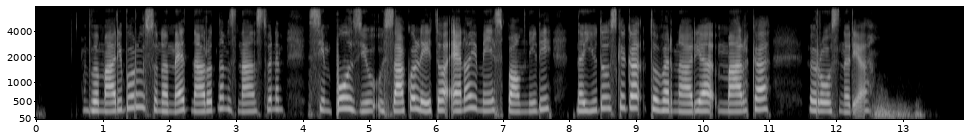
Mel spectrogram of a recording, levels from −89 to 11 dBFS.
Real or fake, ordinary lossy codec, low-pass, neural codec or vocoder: fake; none; 7.2 kHz; codec, 16 kHz, 16 kbps, FunCodec, trained on Chinese and English, 50 frames a second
